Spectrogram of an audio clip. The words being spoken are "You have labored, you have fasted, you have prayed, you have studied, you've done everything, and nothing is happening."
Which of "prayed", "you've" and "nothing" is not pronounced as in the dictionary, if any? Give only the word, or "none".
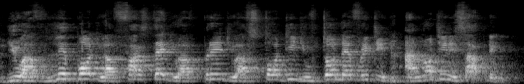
nothing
